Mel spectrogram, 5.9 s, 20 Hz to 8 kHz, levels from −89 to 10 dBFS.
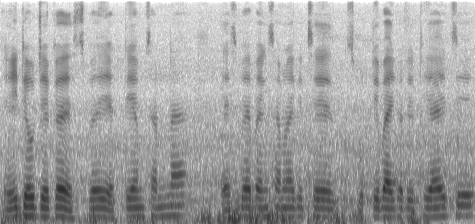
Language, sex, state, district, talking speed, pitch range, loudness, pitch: Odia, male, Odisha, Khordha, 190 wpm, 115-125 Hz, -19 LUFS, 120 Hz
